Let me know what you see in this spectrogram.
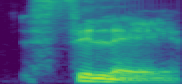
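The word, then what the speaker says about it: Philae: this week was that the probe fillet I presumed that's how you pronounce at ph ilae it was a probe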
